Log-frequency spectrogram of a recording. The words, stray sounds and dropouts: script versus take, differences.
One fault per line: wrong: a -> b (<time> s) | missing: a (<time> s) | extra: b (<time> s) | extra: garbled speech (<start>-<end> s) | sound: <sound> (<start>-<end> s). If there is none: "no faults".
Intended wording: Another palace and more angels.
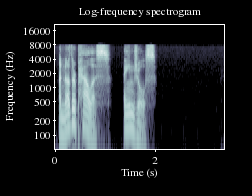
missing: and more (1.1 s)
